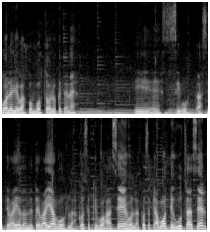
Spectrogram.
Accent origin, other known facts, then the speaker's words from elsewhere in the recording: Tarija, Bolivia; moved away as an adult; vengo de Tarija. Cuando me vine de allá tenía 20 años, con una bolsita de ropa nada más, con 2-3 ropas y mis 2 hijos chiquitos, sin conocer, sin nada.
